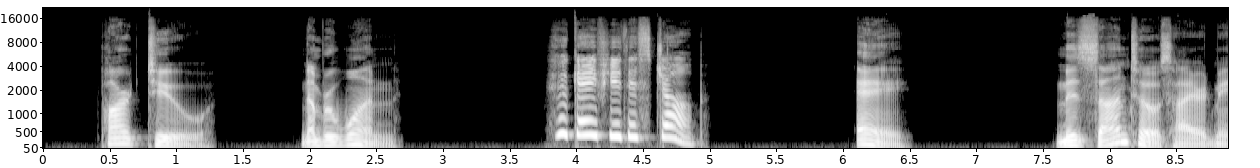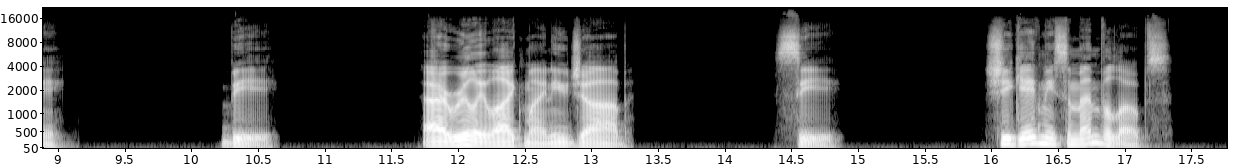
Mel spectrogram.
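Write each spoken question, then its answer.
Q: Who gave you this job?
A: A: Ms. Santos hired me.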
